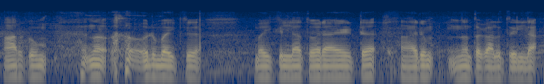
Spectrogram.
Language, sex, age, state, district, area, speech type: Malayalam, male, 30-45, Kerala, Pathanamthitta, urban, spontaneous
